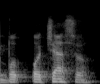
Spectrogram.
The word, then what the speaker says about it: bochazo: Okay, bochazo it would be in Argentina. Bochazo. But is there a tilde? No. No tiene tilde. No, there's no tilde, no. Bochazo porque es una llana que acaba en vocal.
